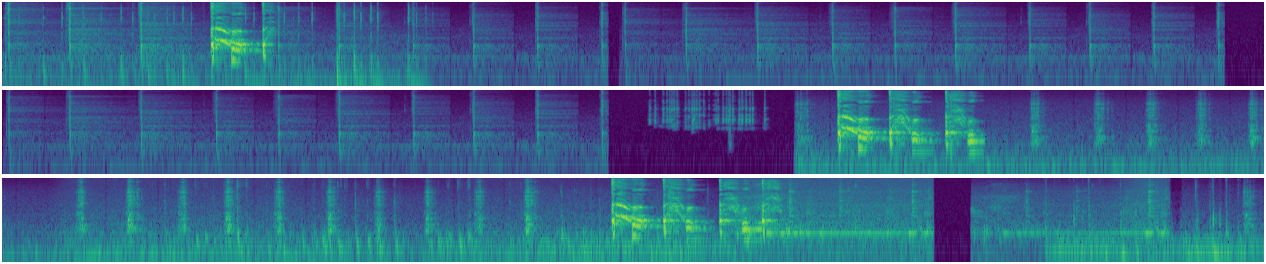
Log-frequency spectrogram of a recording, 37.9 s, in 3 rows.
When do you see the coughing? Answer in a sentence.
The coughing can be heard from 2.0 to 2.8 s, from 20.9 to 22.4 s and from 31.3 to 33.1 s.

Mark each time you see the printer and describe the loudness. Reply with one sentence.
The printer can't be heard in this clip.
